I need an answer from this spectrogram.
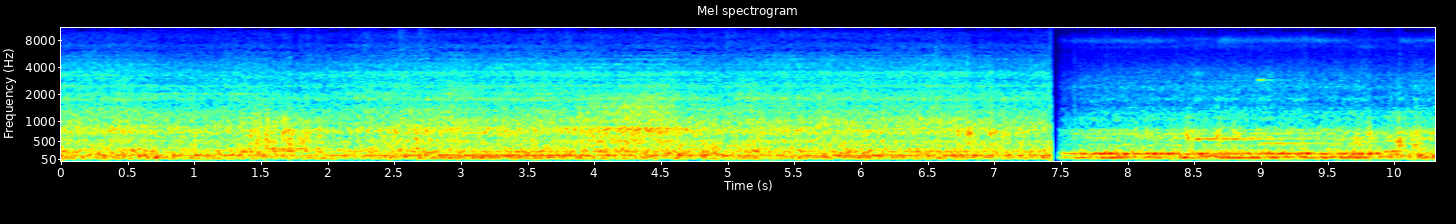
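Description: Train running, heard from inside the carriage: a steady rumble of wheels on rail with a low motor hum. A momentary drop-out comes about seven and a half seconds in, after which the hum is stronger.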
